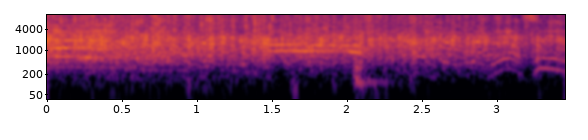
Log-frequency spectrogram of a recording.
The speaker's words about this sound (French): Voilà, les gens applaudissent et rigolent,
